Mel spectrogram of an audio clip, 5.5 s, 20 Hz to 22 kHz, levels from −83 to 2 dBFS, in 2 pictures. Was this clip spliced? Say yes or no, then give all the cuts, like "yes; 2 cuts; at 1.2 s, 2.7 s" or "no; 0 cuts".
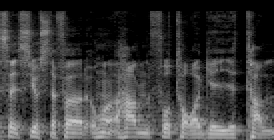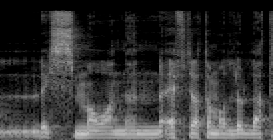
no; 0 cuts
